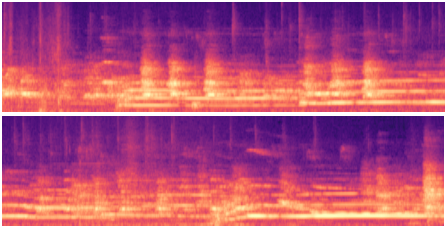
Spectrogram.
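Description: Several dogs in a kennel howl together in long, overlapping wails that rise and fall in pitch, mixed with occasional short barks and whimpering yips, fairly loud throughout.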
